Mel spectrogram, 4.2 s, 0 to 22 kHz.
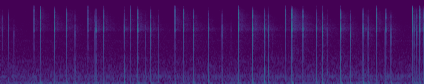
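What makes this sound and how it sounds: Long nails scratch along the teeth of a small, solid blue plastic wide-tooth comb held in both hands. About 28 quick, dry, bright clicks and ticks come in an uneven patter over a faint hiss. Each one stops almost instantly with no ring.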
